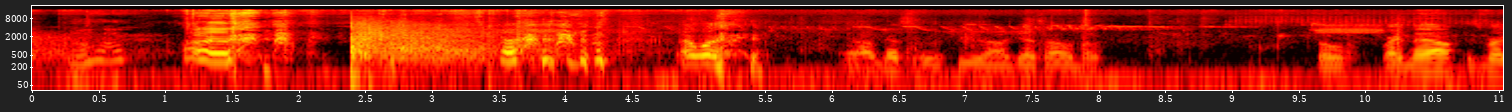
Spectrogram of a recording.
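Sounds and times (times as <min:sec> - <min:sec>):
shotgun shot: 0:00.0 - 0:00.9, 0:02.4 - 0:04.7
woman laughing: 0:00.2 - 0:02.4, 0:03.4 - 0:05.5.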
